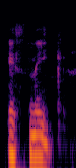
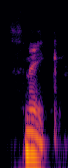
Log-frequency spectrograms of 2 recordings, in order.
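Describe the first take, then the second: First: An extra vowel sound comes before the s. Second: The word starts directly with the s sound. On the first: The speaker calls it wrong. "Inconscientemente uno va a decir snake" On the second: The speaker calls it right. "la pronunciación correcta sería snake"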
